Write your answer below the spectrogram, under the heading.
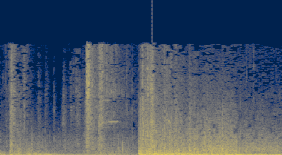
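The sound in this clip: A stun grenade goes off in a video game. After a second of low rumbling background comes a single sharp, heavy boom, followed by a sustained loud roar that lasts to the end.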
